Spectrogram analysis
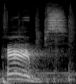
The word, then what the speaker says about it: herbs: Kai I am not the way Americans pronounce herbs is comical ever since I learned the word I can't get over pronouncing it herbs herbs do you want the H I'll give you the H herbs I'm still waiting for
